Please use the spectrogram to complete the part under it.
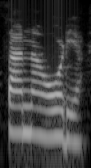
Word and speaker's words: zanahoria: Entonces, la zanahoria. Recuerden que aunque la H está ahí en la mitad, no la pronunciamos, ¿vale? No pronunciamos la H en este caso.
